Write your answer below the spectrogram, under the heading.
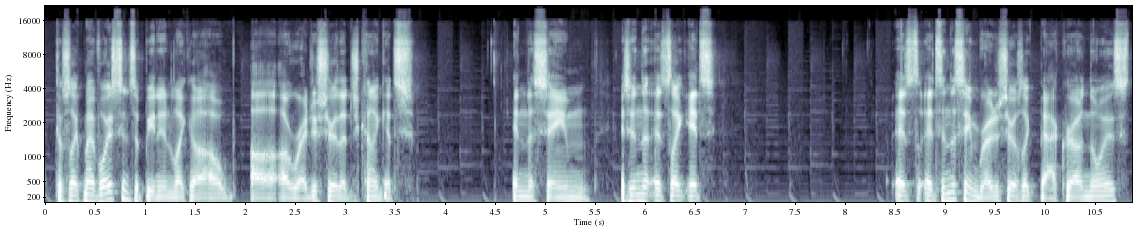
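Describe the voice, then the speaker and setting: A man streaming after twelve hours, his raspy voice worn out, who mumbles and rambles casually with lots of fillers and swearing. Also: on the low side, bright, forceful tone, no echo. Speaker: indie game dev streamer. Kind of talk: casual live-stream chat reading viewer messages. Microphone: desk mic with a high-pass filter.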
